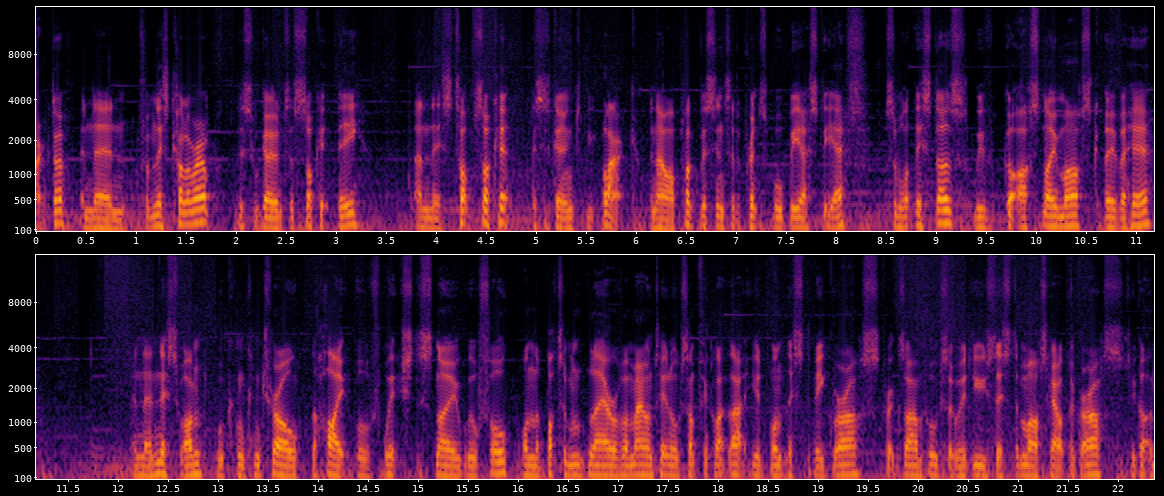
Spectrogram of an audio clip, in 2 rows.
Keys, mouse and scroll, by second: 1.3 click, 2.5-3.3 drag, 4.7 click, 6.3-8.0 drag, 8.3 middle click, 8.3 scroll up 2, 10.1 middle click, 11.3 click, 11.7 click, 12.0-12.4 middle drag, 12.4-13.2 drag, 13.8-15.9 drag, 19.8-20.7 drag, 21.2-22.0 drag.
